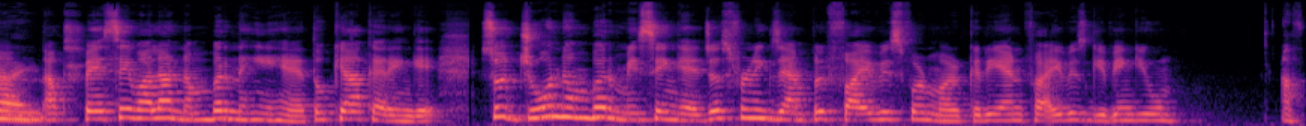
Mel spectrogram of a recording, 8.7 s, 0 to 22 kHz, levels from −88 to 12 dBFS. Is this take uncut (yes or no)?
yes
